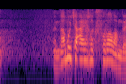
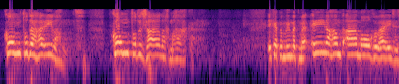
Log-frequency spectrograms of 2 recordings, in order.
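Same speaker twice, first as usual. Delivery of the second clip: fervent preaching; 5 semitones higher, 5 dB louder than usual. Acted. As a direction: plead with the congregation to come. Preacher's urgent altar call. (vurige prediking, smekend en luid roepend)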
